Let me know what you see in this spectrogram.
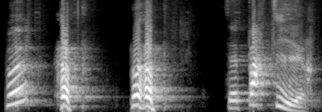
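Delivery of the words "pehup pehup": "pehup" with a breathed h in the middle; "pehup", h breathed out between the syllables; dialect pronunciation. Shown as a demonstration. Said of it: "nous disons pehup". ("pehup" avec un h soufflé au milieu)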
